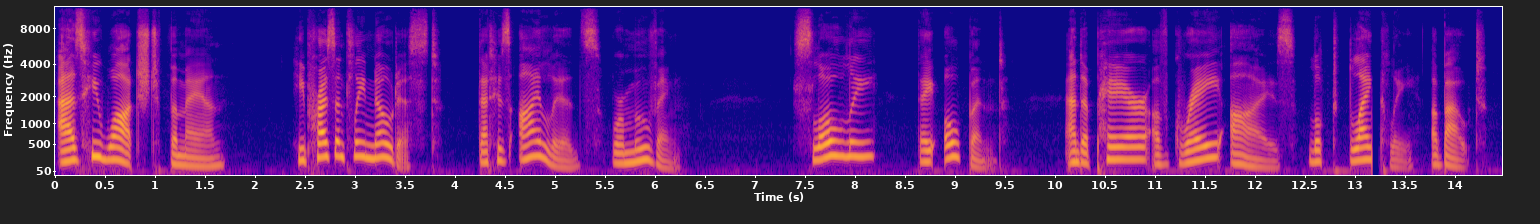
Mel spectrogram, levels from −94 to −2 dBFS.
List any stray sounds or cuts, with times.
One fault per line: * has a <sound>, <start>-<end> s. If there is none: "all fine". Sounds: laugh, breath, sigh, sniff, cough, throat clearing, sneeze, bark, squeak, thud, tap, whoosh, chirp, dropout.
* has a dropout, 13.2-13.2 s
